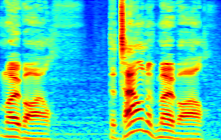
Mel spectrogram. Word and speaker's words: Mobile: does americans pronounce this it's a french name so i want to say mobile but i think they might call it mobile nepal is capitulated to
